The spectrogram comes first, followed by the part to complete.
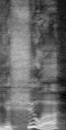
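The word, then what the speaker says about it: ישוע: Hebrew grammarians and linguists how to say the name Joshua in Hebrew it's Yehoshua and Yeshua which later became Jesus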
